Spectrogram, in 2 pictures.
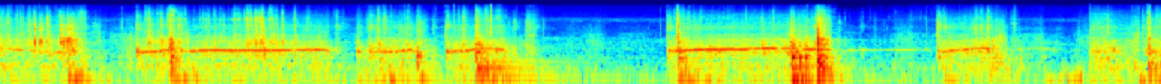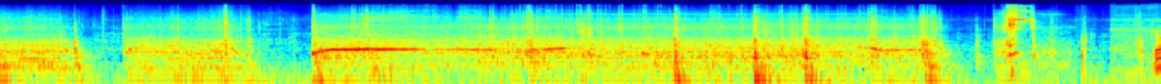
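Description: A motor whining in several separate runs, each rising to a steady pitch and sagging as it stops, with sharp knocks and clanks of metal in between. A brief high squeal near the end.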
